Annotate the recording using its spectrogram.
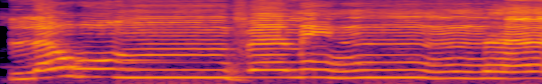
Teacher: میم ساکن کے بعد فا ہے، اظہار شفی ہوگا، غنہ نہیں ہوگا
